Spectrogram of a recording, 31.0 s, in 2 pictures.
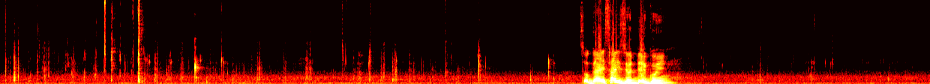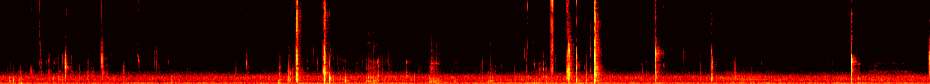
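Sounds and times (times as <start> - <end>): person chewing food: 0.0 - 9.5, 11.5 - 27.9
faint steady hum: 0.0 - 31.0
wet mouth clicks and smacks: 1.4 - 4.4, 24.3 - 27.5, 29.6 - 29.9.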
